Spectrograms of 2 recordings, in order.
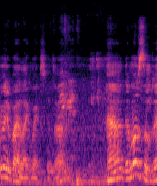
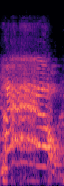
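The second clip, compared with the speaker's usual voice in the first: high, shrill-free shouted help; mock scream for help. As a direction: yell help like a panicked man. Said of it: "He was like".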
